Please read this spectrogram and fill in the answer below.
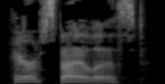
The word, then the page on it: hair stylist: British English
